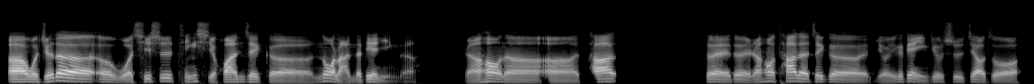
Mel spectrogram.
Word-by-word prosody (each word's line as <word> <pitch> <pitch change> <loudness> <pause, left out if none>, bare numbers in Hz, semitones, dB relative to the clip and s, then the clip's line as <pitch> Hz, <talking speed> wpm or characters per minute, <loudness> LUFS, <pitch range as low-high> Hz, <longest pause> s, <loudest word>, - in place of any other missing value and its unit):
呃， 125 0 +8
我 120 -1 +2
觉 - - 0
得， 145 -7 +8
呃， 115 - -1
我 105 0 -2
其 135 - -7
实 150 +2 -5
挺 130 -1 -10
喜 140 - -6
欢 115 0 +1
这 120 -1 -2
个 90 -2 -3
诺 - - +1
兰 - - -2
的 - - -4
电 - - 0
影 - - -14
的。 - - -17 0.5
然 105 - -1
后 140 -2 +4
呢， 110 - -2
呃， 105 -2 -3
他 130 +2 +4 0.9
对 120 -4 0
对， 110 -2 -3
然 105 +1 -3
后 145 -1 0
他 145 +1 +2
的 140 - +2
这 135 -1 -4
个 110 -3 -3
有 - - -10
一 - - -10
个 120 - -9
电 - - -2
影 90 - -10
就 110 -1 -10
是 115 0 -12
叫 105 +1 -3
作 95 -3 -5
115 Hz, 240 characters per minute, -22 LUFS, 105-130 Hz, 0.9 s, 呃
